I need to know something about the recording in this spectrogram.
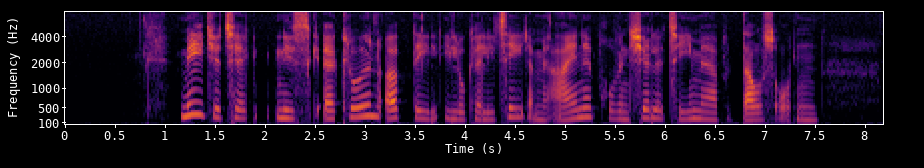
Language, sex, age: Danish, female, 24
